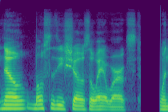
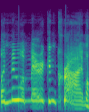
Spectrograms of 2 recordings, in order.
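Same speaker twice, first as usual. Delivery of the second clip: giddy delivery, pitched way up. Imitating Ryan Murphy reacting to a new crime story: giddy Ryan Murphy impression. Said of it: "he was very giddy".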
